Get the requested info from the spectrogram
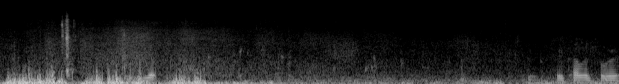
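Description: Wind rumbling on the microphone, strongest in the first two seconds and then easing, with one sharp click a little under a second in.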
